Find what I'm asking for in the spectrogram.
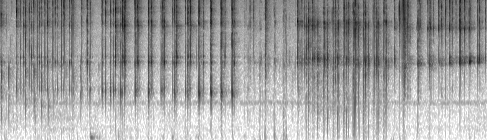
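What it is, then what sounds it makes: Wooden cup. Fingers tap quickly on a wooden cup, producing a rapid, uneven run of short, dry clicks with bright, crisp highs and almost no ring or low end. The tapping speeds into dense bursts, then briefly thins out before picking back up.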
